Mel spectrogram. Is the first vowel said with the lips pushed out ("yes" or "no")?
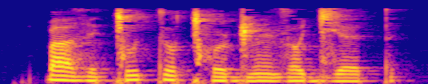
no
